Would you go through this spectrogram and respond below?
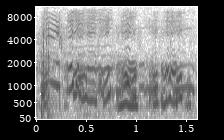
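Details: Several three-week-old Cane Corso puppies, offspring of Zola and Ziko, out in nice weather, whine and squeal together in thin, bending tones that slide up and down without pause.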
